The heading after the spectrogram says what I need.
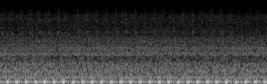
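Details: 2018 Polaris Sportsman ACE 570 after full top-end rebuild (valves, stem seals), warm idle near 199–201°F with radiator fan on: even single-cylinder thump about ten times a second, steady fan whir; runs clean, normal healthy idle.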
